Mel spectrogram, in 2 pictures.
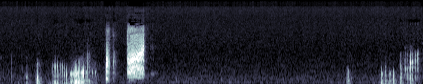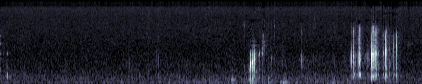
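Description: Several separate gurgling, squeaky growls with quiet gaps between; ordinary hunger rumbling of the stomach.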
